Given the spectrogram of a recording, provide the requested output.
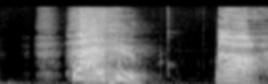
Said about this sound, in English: Thank you, though. And if you said bless you, thank you for that as well.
